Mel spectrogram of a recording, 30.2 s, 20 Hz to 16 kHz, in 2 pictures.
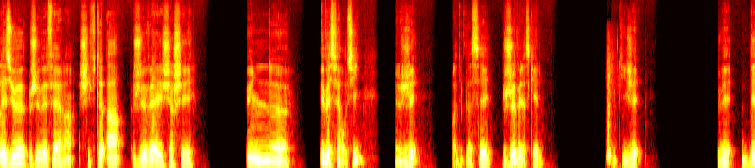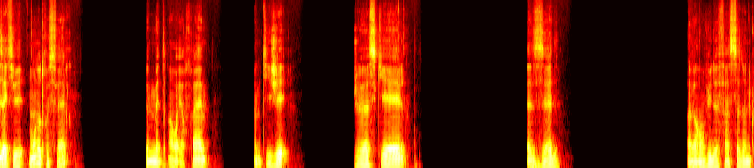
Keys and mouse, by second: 0.5 shift+a, 9.1 click, 9.1 g, 10.1 s, 11.3-12.1 drag, 12.1 g, 13.8-14.3 drag, 15.6-17.7 drag, 17.7 z, 19.9 g, 21.6 click, 21.9 s, 23.1 click, 23.3 g, 24.6 click, 25.3 s, 25.7 z, 27.2 drag, 27.5 g, 28.3 click, 28.9 KP_1.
